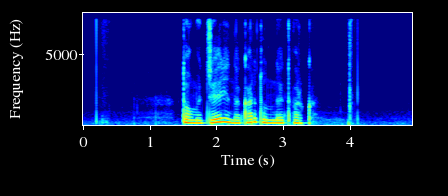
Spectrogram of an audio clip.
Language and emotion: Russian, neutral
